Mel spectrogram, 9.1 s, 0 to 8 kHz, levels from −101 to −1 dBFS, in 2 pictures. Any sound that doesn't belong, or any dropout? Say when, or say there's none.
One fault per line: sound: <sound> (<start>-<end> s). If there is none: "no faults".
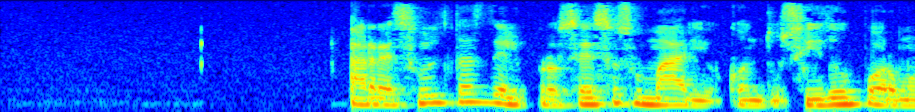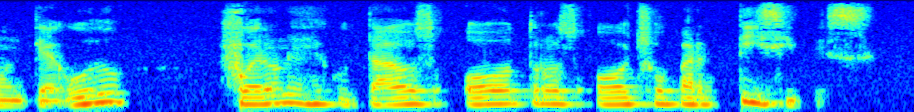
no faults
